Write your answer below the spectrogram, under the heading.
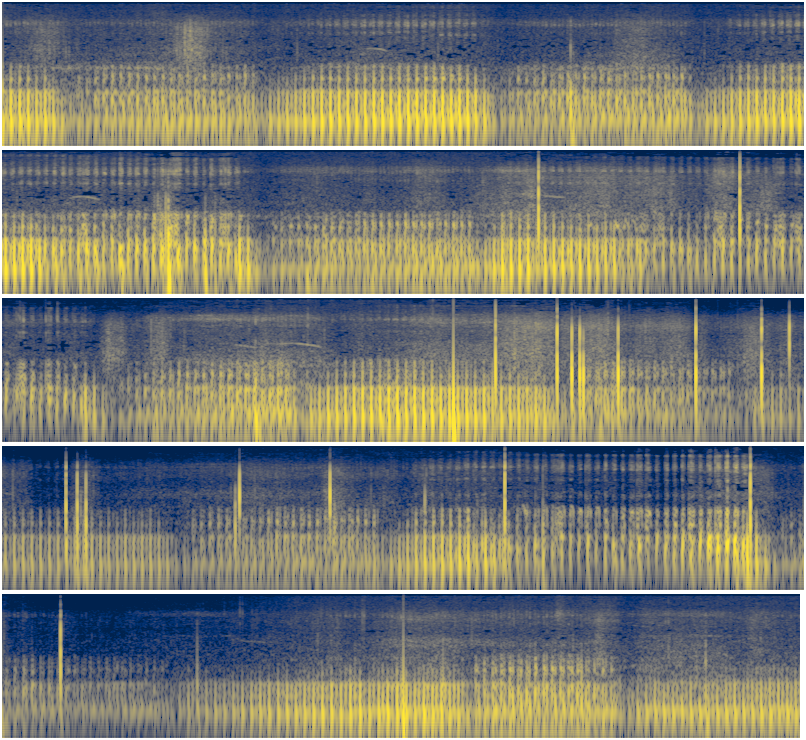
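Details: A Sphynx cat purrs while kneading: a steady, low, rumbling throb with soft scratching clicks over it.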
